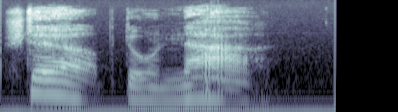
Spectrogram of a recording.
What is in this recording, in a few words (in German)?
Narr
